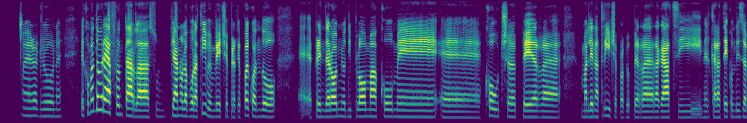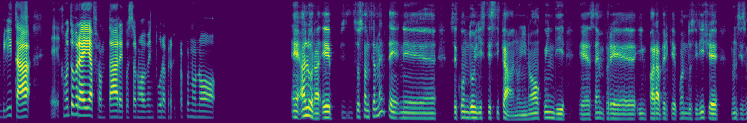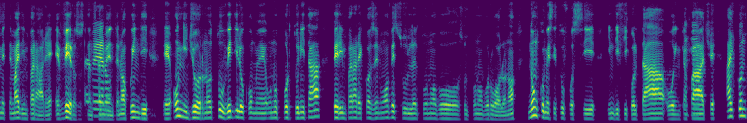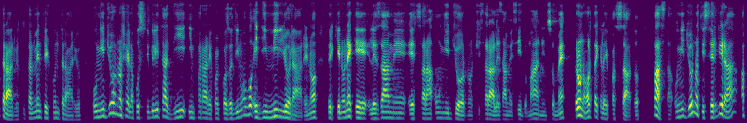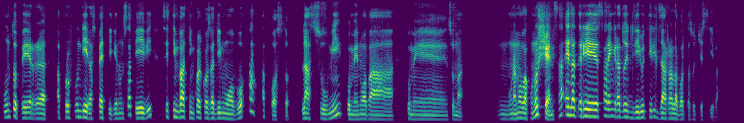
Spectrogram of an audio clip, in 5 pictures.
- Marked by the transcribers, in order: lip smack; "proprio" said as "propio"; stressed: "migliorare"
- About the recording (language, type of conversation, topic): Italian, advice, Come posso chiarire le responsabilità poco definite del mio nuovo ruolo o della mia promozione?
